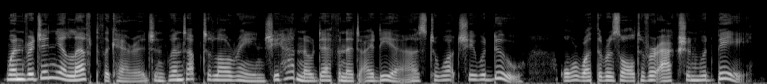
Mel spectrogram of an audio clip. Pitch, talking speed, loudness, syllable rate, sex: 195 Hz, 235 wpm, -21 LUFS, 5.9 syllables/s, female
